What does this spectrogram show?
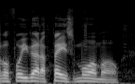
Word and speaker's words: MORMO: I'm going to call her MORMO from now on because I'm going to make it a short O, even though I know that's not how it's said. It's MORMO. Like a sheep.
